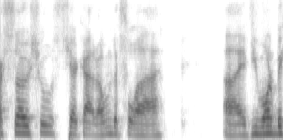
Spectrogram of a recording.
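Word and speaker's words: Flythe: And it's F LY T, not F L Y. F L Y T H E. So, it that's where I'm from in the south. It's that's pronounced fly. The th is silent.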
